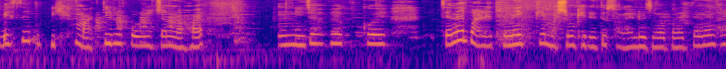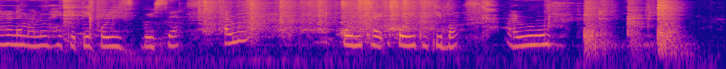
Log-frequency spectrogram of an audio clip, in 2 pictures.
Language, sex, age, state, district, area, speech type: Assamese, female, 18-30, Assam, Kamrup Metropolitan, urban, spontaneous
